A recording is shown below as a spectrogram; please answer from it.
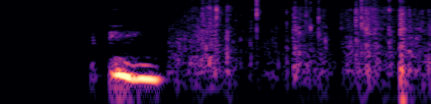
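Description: Clear plastic packaging bag crinkling as it is picked up and handled, about a second of scratchy rustling. It follows a short vocal sound about half a second in.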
